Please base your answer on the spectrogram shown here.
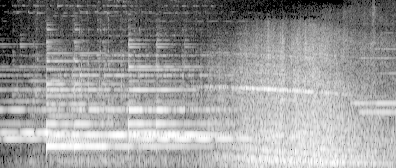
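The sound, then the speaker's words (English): Aircraft engines at a busy airport swell into a loud, broad roar through the second half, after steady tonal hum with a couple of sharp onsets early on. “the airport is just as busy as ever”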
